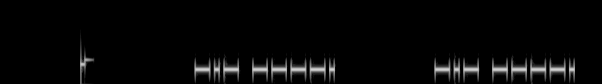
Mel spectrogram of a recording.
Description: Morse code, heard as a keyed tone, about 25 wpm, 700 Hz. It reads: K9 K9
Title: USA Call Sign Prefixes - Repeated 2x - 25wpm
